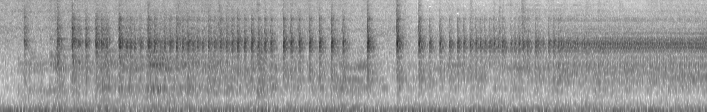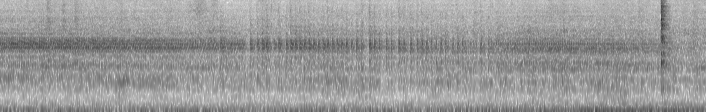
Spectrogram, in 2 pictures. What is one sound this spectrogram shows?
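Grain pours and hisses out of a tipping trailer.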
